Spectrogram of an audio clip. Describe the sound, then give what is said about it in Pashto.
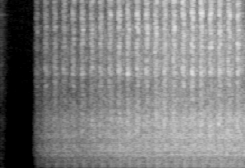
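An old electricity generator runs in a bazaar in Yaqubi, Sabari district. After a moment of silence it starts up with a loud, steady drone of rapid, evenly spaced pulses that holds to the end, with no voices. “دا د صبری ولسوالۍ اړوند یعقوبیو بازار کې د برېښنا یو پخوانی جنراتور دی چې د لوړ غږ، تیلو لوړ مصرف او تریخ لوګي”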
